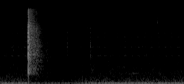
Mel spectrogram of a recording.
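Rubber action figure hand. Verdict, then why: Hardened. A single tap on the rubber hand of a vintage action figure; the rubber has dried out and turned brittle over about 50 years, and one hand has already broken off. The tap is a short, sharp click that decays quickly, sounding like hard plastic rather than soft rubber.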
